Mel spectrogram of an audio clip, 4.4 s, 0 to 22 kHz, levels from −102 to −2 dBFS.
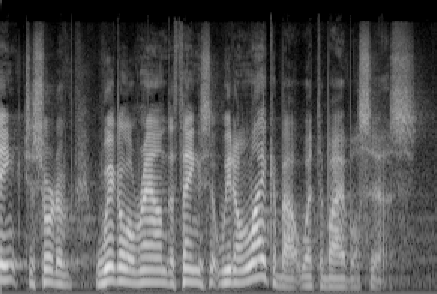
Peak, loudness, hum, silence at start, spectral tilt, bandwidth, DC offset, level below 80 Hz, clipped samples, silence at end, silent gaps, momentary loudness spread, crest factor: -6 dBFS; -25 LUFS; none; 0 s; -4.5 dB/octave; 16 kHz; under 0.1%; -78 dBFS; under 0.1%; 0.25 s; none; 11 LU; 20 dB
